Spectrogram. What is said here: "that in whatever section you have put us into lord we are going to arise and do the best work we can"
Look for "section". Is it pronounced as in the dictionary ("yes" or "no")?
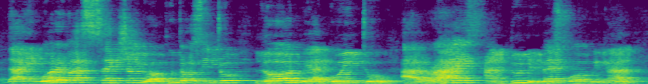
yes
